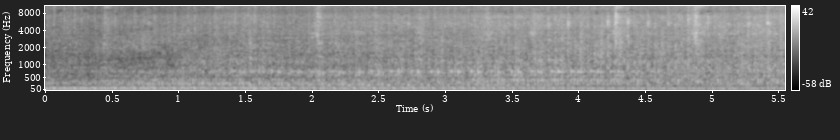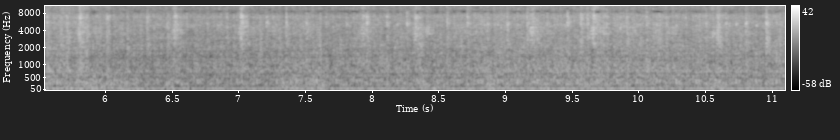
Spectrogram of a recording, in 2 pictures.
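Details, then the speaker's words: Diesel truck with turbo (boot disconnected) idling then revved: uneven, irregular rattle over the rumble, resembling a torque converter bolt but inconsistent and stopping when revved; failed turbocharger. "I don't know if you guys can hear that like it sounded like we it sounded like a torque converter bolt but then it wasn't consistent and then when he reved it up it would stop so turbocharger shot"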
